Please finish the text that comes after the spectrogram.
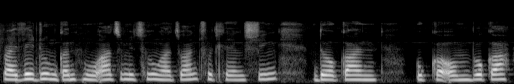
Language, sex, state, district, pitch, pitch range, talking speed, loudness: Mizo, female, Mizoram, Aizawl, 225 Hz, 215-235 Hz, 185 wpm, -17 LUFS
